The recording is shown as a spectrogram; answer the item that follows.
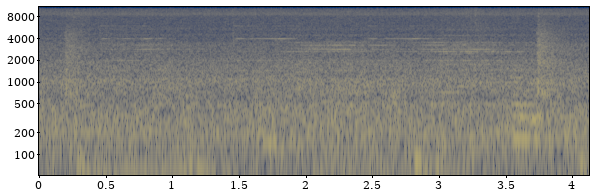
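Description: Steady low background rumble with no speech, and a faint click near the end.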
